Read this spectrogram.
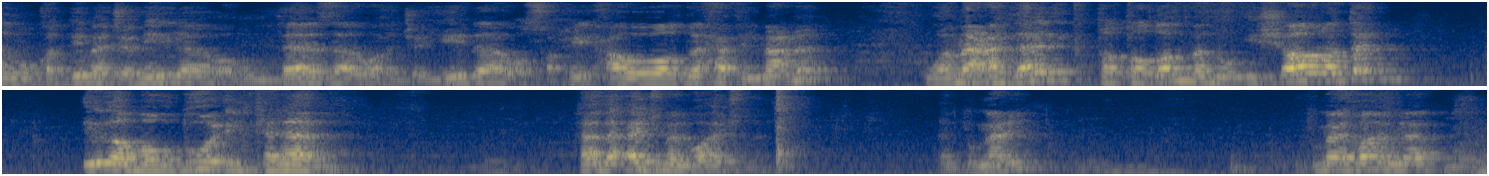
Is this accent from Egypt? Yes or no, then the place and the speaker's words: yes; Egypt; عندنا في مصر يقولون الرسالة تفهم من العنوان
